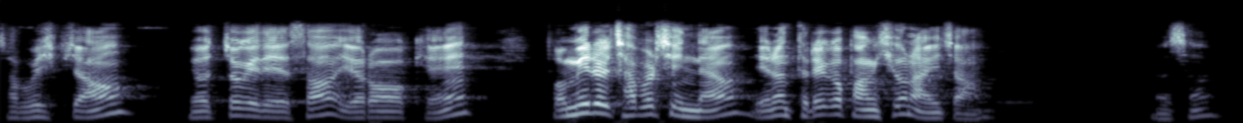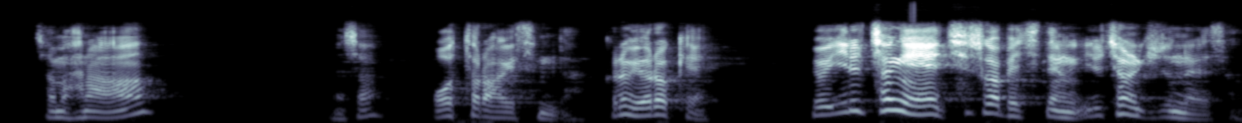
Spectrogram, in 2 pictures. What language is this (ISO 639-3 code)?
kor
